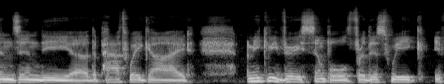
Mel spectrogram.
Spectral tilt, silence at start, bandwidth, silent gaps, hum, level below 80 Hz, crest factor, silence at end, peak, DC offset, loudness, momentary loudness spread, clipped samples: -5 dB/octave; 0 s; 13 kHz; none; none; -60 dBFS; 14 dB; 0 s; -4 dBFS; under 0.1%; -18 LUFS; 5 LU; under 0.1%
